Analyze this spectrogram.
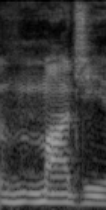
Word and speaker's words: Mage: daughter made Maggie's birthday I want to pronounce it made but I know if ma ji is how they were Sunday in the show but it's spelled mage it is it spelled mage but they say ma ji yeah after the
